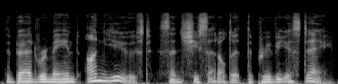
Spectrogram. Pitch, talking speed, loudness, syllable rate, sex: 115 Hz, 195 wpm, -19 LUFS, 5.7 syllables/s, male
